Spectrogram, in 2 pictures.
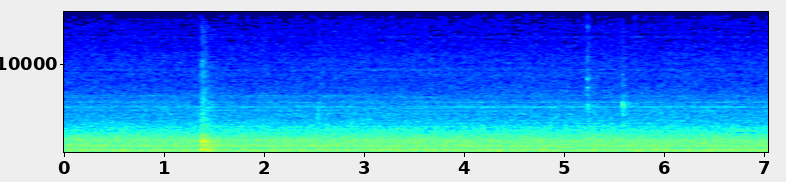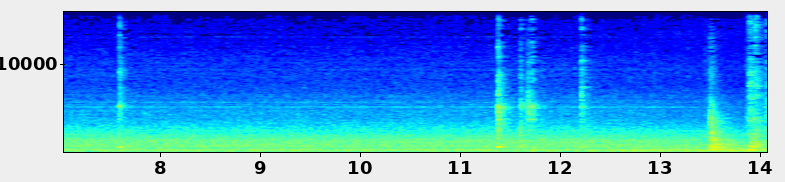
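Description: Steady hum of kitchen ventilation, with a few light clinks and taps of utensils and dishes on the counter, most of them bunched together near the end.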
